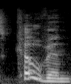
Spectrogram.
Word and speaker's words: Coven: But we have to go back for him to make Coven, which he pronounces Coven because Coven sounds too much like oven.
